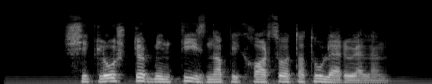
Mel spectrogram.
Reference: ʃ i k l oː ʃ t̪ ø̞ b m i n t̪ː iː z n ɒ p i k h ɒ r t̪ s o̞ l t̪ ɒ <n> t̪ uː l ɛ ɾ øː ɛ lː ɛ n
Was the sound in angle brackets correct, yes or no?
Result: no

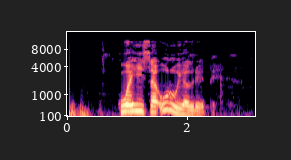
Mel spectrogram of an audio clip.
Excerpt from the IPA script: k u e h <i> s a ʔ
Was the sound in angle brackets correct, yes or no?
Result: yes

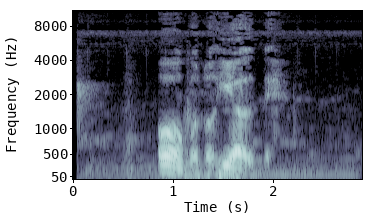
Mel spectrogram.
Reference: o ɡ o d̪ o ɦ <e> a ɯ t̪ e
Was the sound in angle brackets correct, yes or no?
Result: no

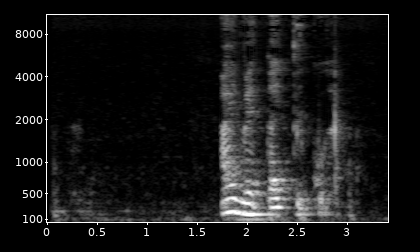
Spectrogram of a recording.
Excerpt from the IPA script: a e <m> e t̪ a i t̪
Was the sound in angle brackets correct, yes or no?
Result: yes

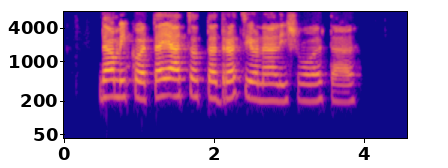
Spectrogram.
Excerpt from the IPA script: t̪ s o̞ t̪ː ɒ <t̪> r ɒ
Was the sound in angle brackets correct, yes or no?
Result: no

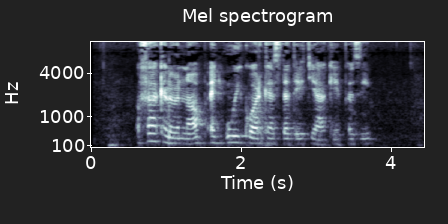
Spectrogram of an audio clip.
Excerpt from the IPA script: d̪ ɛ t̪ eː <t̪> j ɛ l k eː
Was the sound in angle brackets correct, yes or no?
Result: yes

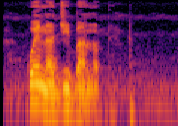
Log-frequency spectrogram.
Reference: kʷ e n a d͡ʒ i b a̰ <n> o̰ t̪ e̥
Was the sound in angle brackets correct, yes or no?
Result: yes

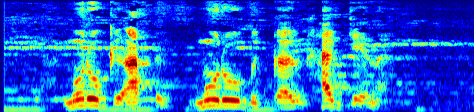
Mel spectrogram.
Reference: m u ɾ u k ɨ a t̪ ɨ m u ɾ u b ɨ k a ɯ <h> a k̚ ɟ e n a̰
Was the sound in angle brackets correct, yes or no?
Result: yes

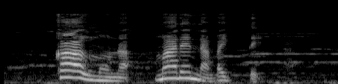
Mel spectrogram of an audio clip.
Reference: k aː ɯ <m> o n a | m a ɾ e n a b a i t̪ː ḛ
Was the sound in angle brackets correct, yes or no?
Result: yes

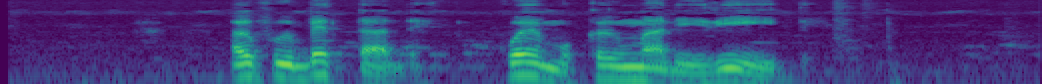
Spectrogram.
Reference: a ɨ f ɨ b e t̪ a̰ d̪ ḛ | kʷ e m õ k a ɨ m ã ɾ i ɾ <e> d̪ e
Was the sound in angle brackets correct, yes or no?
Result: no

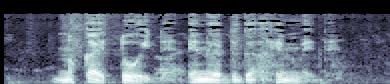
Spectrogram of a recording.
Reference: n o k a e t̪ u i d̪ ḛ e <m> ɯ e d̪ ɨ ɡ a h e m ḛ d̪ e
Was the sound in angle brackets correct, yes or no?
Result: no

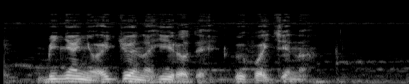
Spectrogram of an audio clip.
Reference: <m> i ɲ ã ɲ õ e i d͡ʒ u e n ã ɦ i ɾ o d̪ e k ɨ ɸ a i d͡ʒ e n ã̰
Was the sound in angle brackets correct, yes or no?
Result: no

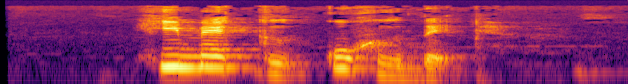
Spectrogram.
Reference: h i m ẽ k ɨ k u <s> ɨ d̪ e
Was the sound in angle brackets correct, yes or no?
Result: no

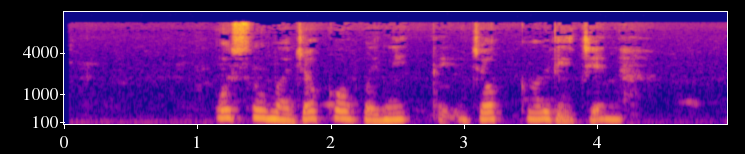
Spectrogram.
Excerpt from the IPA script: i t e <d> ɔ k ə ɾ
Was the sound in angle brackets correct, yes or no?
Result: no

